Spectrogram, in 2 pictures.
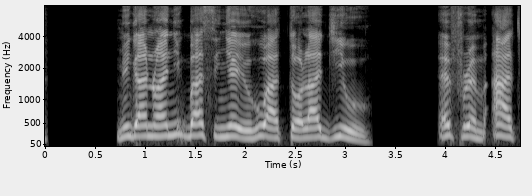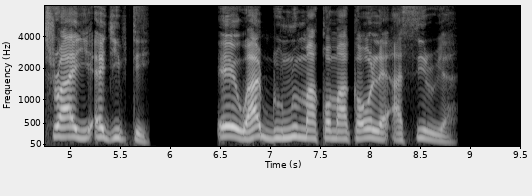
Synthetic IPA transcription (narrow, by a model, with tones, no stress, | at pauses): mĩ˨ɡa˦nɔ̃˨a˨ɲĩ˦ɡ͡ba˦si˨ɲɛ̃˦je˨ɦo˦wa˨t̪ɔ˨la˦d͡ʑi˦o˨ | e˦fɾe˦˨ma˦˨t̪ɾɔ˦a˦ji˨ʔe˦d͡ʑi˦pt̪ḛ˨ | e˦je˦wo˨a˦ɖu˨nũ˦mã˨kɔ˨mã˨kɔ˨wo˦lɛ˨ʔa˨si˦ɾi˨a̰˨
